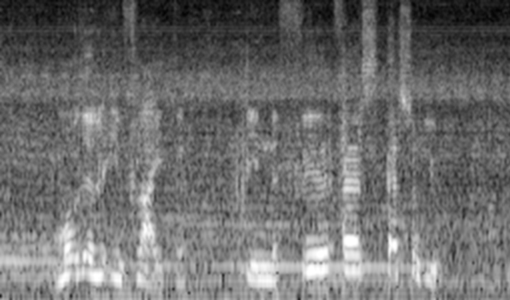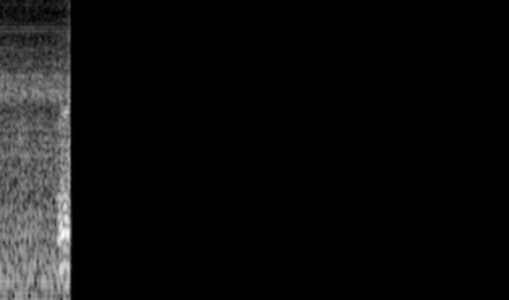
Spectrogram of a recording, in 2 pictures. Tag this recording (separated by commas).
Speech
